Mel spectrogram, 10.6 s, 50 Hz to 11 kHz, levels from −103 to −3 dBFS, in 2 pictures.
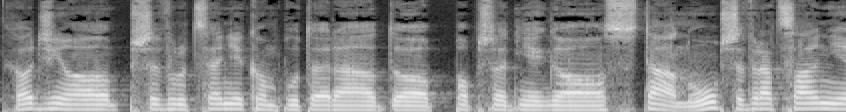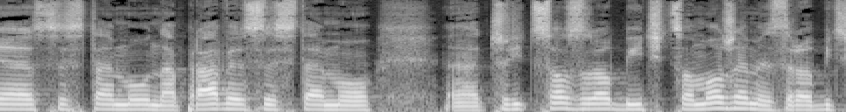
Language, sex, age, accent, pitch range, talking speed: Polish, male, 20-39, native, 125-150 Hz, 95 wpm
